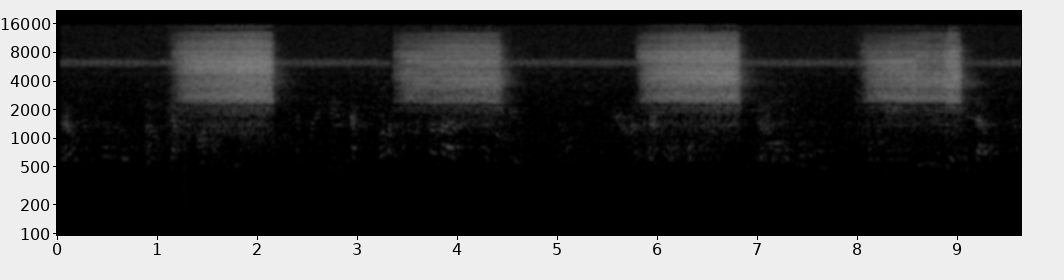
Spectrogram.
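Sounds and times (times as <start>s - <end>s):
faint steady whine: 0.0s - 9.6s
Barn owl Tyto alba screeching: 1.2s - 2.2s, 3.4s - 4.6s, 5.8s - 6.9s, 8.0s - 9.2s.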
